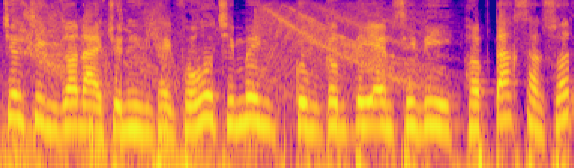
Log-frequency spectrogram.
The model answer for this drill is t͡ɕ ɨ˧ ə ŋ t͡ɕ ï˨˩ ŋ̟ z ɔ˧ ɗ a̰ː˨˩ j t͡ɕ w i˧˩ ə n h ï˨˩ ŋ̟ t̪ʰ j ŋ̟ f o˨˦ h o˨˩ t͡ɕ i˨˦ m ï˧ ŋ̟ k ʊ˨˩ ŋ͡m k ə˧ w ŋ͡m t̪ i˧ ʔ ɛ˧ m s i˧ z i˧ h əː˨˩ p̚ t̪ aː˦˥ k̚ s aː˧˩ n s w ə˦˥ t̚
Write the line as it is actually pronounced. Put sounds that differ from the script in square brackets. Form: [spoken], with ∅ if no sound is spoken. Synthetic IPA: t͡ɕ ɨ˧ ə ŋ t͡ɕ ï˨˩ ŋ̟ z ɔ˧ ɗ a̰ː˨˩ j t͡ɕ w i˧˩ ə n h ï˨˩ ŋ̟ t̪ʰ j ŋ̟ f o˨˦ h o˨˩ t͡ɕ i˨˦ m ï˧ ŋ̟ k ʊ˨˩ ŋ͡m k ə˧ w ŋ͡m t̪ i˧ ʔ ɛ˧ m s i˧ [v] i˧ h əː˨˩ p̚ t̪ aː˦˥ k̚ s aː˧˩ n s w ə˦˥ t̚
